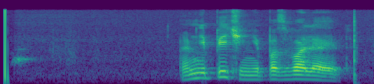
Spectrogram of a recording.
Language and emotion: Russian, neutral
